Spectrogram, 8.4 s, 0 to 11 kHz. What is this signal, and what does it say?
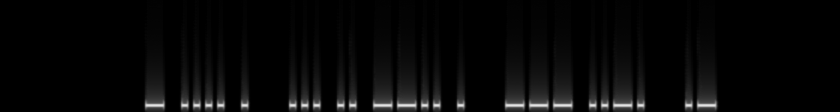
Morse code, heard as a keyed tone, about 20 wpm, 700 Hz. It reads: THE SIZE OF A
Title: Speed-Racing - Sets of 4 Words 17wpm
